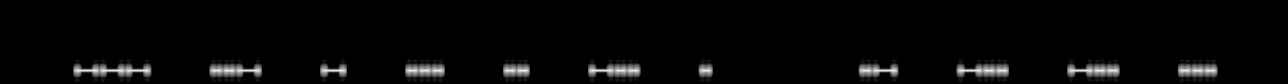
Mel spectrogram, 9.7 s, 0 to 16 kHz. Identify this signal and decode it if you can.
Morse code, heard as a keyed tone, about 25 wpm, spaced as for 13 wpm, 600 Hz. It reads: OUTSIDE ADDS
